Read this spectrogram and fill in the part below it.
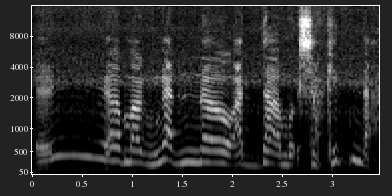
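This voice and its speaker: An older Ilocano mother in a radio drama, fretting over her child. Her voice is high and very animated, with slow, drawn-out exclamations over faint night-time noise. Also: heavily acted. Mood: worried, dismayed. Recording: faint background noise, cricket ambience.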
